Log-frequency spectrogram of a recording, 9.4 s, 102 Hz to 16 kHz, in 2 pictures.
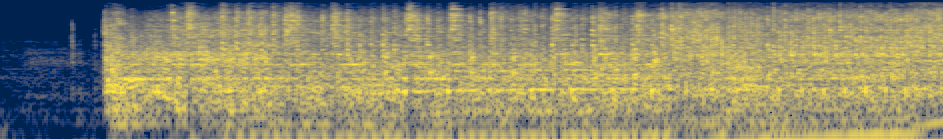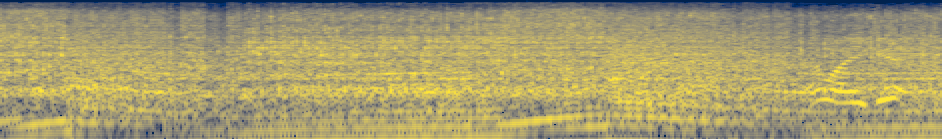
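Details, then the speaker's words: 1975 International Harvester 574 four-cylinder after main jet enlarged to 0.55: starts promptly, revs up and down cleanly with crisp throttle response and no stumble or black smoke; carburetor fuelling now dialed in. "I like it think right around and hopefully won't smoke too much all right we're doing fantastic here so we going to give some Trel no black smoke amazing throttler sponse I think we're dialed in"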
